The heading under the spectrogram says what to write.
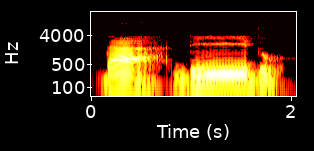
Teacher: tempat terbit hurufnya yaitu ujung lidah kita menyentuh dengan urat gigi atas. Artinya dinding di gigi bagian dalam, gigi seri. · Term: huruf dal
